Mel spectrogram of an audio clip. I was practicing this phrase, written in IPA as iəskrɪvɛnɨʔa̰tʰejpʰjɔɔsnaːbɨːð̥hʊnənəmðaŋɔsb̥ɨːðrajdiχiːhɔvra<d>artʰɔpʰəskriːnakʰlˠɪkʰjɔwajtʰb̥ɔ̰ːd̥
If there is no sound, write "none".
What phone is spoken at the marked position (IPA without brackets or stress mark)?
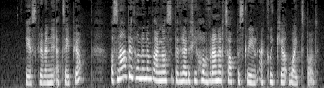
n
